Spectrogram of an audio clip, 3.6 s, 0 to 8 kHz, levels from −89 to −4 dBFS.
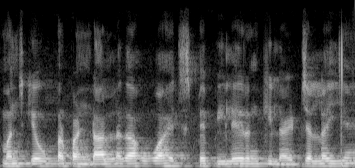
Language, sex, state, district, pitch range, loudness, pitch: Hindi, male, Uttar Pradesh, Lalitpur, 115-120 Hz, -17 LUFS, 120 Hz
